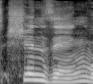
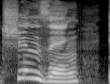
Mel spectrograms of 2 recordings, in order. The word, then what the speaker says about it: Schinzing: We should note that Shinzing is not exactly a common name. It's spelled S-C-H-I-N-Z-I-N-G.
